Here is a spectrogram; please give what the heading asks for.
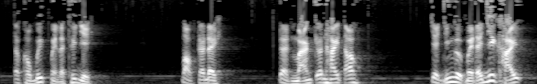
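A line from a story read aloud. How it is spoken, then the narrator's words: Shouting. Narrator (Vietnamese): hét lên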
